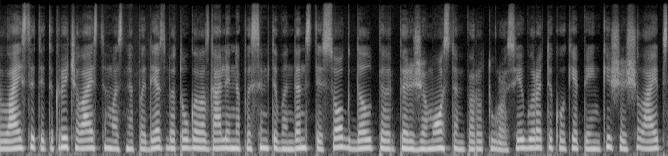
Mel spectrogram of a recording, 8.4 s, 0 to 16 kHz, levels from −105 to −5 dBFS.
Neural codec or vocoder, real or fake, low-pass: autoencoder, 48 kHz, 32 numbers a frame, DAC-VAE, trained on Japanese speech; fake; 14.4 kHz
